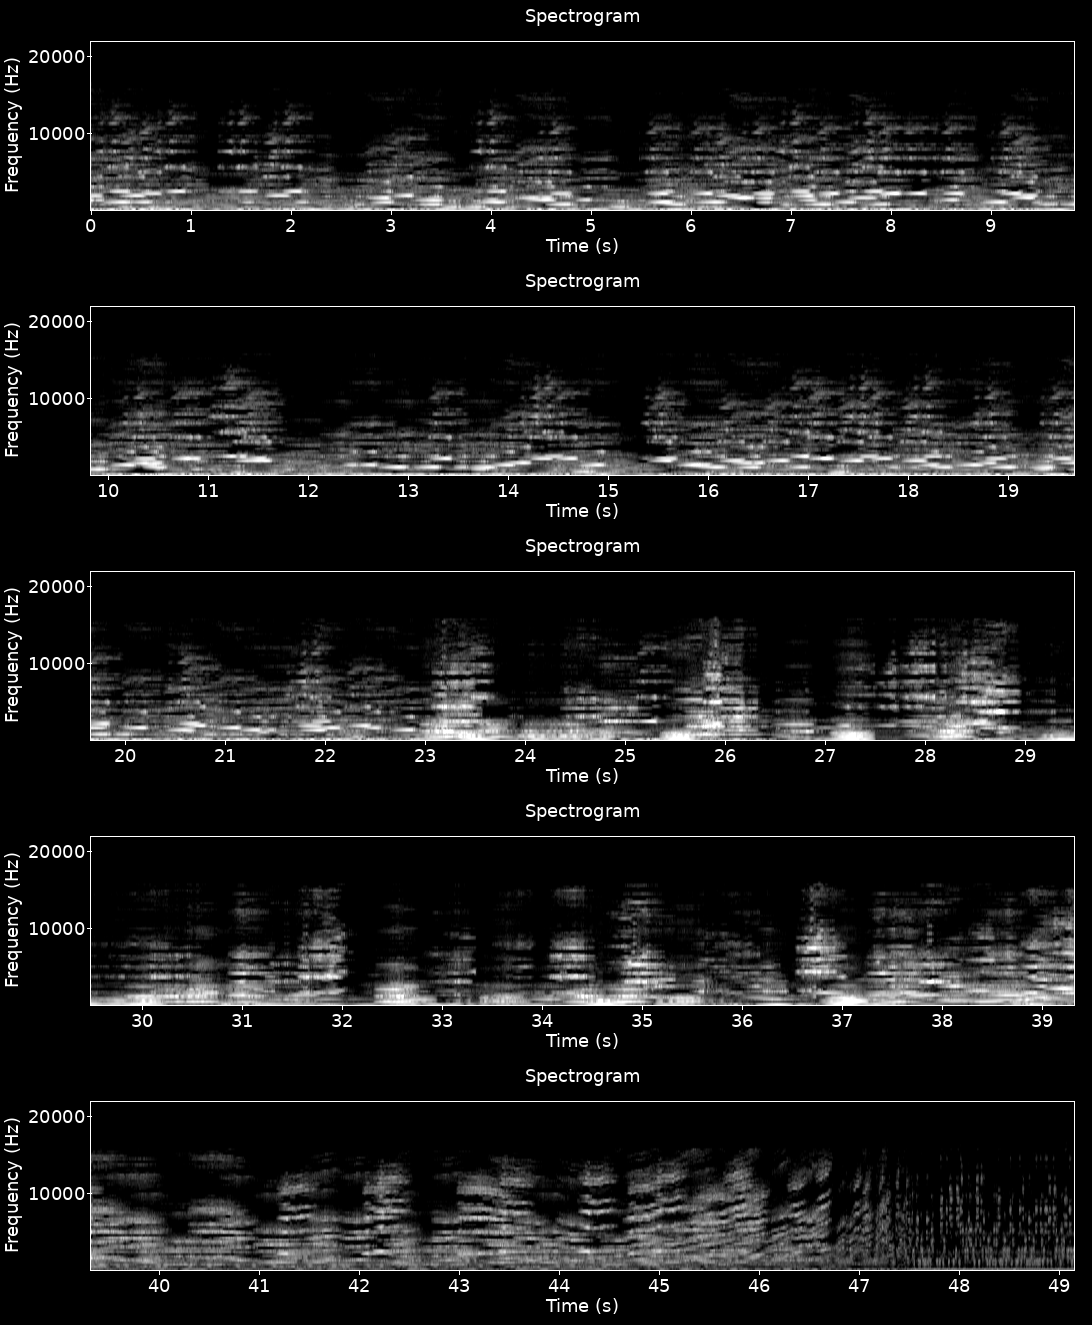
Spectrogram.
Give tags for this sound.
bass; experimental; glitch; growl; synth

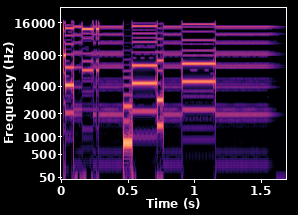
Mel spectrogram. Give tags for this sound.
computer; blip; sound

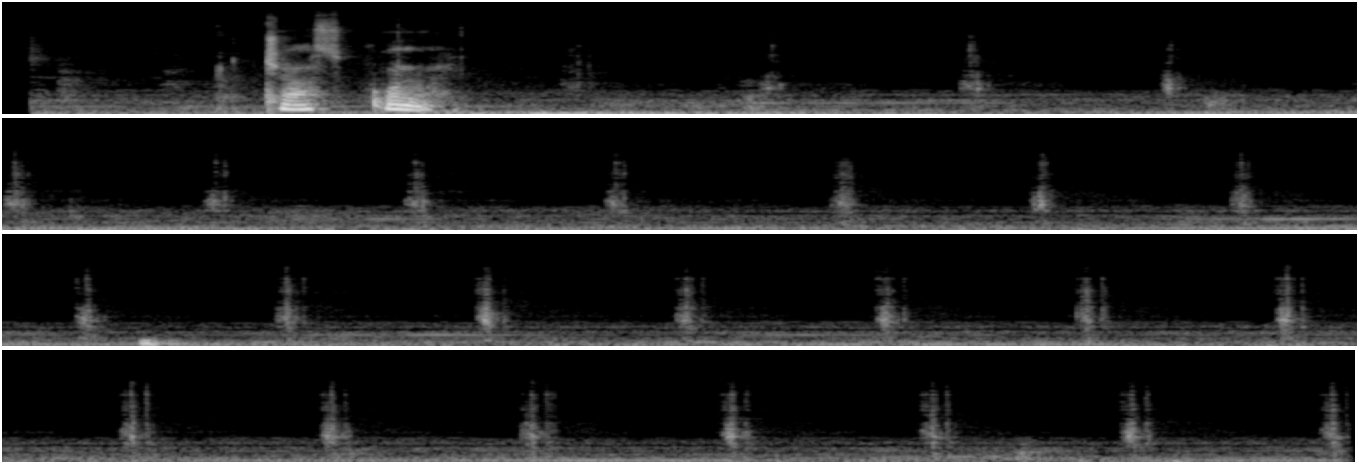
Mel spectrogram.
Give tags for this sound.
big; clock; old-clock

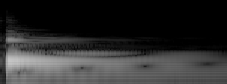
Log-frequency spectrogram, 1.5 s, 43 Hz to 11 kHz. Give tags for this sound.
g2; oud

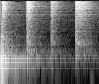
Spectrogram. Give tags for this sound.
drum; loop

